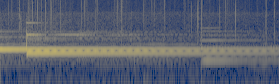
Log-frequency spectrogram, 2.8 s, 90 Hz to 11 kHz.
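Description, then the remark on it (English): A doorbell, pressed by a finger at the apartment of Mr. Clark Standish at 6666 Park Avenue, rings out with a sustained, ringing tone, then sounds again about two seconds later, each strike fading slowly, with no talking. “You stick your finger on the doorbell.”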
